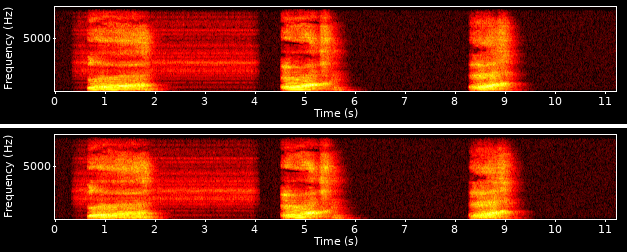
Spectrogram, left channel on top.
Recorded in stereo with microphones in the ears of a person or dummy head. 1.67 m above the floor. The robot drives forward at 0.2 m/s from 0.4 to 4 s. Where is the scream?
15° right (ahead or behind), 2 m; by 9.1 s 10° right (ahead or behind), 3 m.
